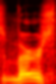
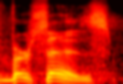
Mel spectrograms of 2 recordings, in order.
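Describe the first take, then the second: First: The word is said as one syllable, verse. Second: The word is said with two syllables, versus. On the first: The speaker calls it wrong. "for years I was going on T V and saying" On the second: The speaker calls it right. "it's versus"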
